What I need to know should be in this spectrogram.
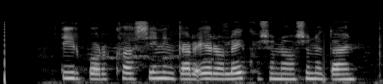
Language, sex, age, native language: Icelandic, female, 13, Icelandic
